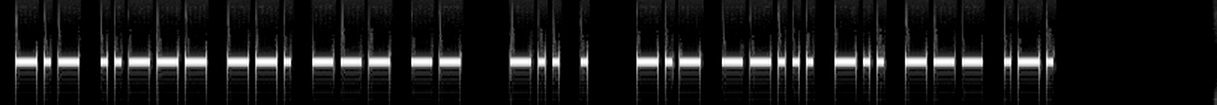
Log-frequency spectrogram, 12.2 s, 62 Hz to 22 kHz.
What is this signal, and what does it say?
Morse code, heard as a keyed tone, about 17 wpm, 700 Hz. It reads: K2GOM DE K7DOR
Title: USA Callsign DE Callsign - 5 Characters - 17wpm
